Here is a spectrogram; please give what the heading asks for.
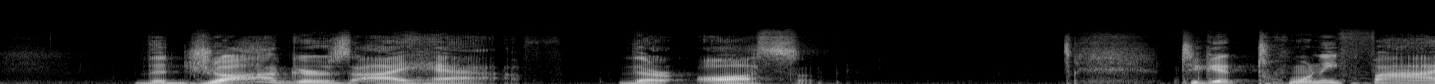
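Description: Throughout, the audio has a wrong sample rate: samples are read out with no conversion at one third of their intended speed, which fits 48 kHz material played at 16 kHz. The speech drags, sitting 19 semitones lower, deep.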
